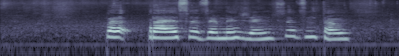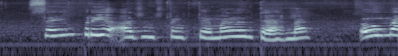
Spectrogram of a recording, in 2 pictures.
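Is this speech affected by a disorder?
Yes: cerebral palsy.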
